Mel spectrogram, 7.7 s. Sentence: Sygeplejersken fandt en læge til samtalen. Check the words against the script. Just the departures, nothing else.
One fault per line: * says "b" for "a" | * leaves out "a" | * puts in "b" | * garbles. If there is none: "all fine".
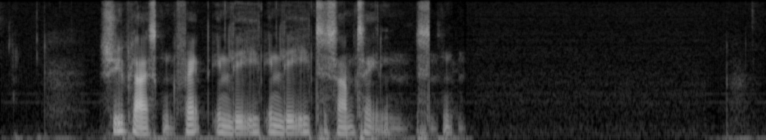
* puts in "en læge"
* garbles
